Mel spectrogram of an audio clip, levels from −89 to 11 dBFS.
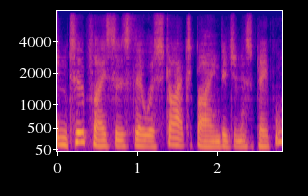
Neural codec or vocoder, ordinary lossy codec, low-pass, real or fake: codec, 24 kHz, 1 kbps, SNAC; AAC, 48 kbps; 7.2 kHz; fake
